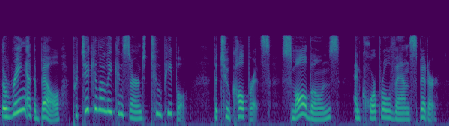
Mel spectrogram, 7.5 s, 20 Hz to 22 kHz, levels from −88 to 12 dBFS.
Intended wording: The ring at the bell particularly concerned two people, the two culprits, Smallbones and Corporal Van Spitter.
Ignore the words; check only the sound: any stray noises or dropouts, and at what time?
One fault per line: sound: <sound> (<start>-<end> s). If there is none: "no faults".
no faults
